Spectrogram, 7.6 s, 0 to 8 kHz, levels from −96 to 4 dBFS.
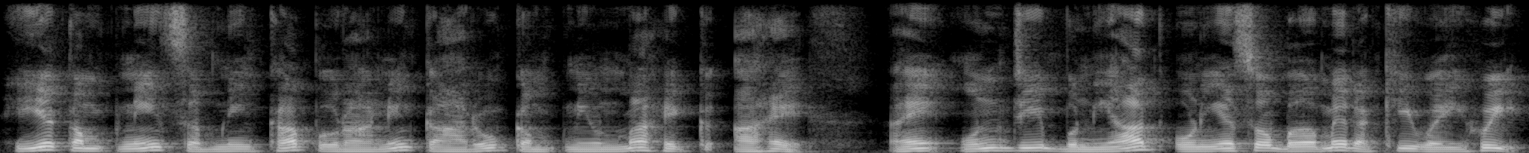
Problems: echo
